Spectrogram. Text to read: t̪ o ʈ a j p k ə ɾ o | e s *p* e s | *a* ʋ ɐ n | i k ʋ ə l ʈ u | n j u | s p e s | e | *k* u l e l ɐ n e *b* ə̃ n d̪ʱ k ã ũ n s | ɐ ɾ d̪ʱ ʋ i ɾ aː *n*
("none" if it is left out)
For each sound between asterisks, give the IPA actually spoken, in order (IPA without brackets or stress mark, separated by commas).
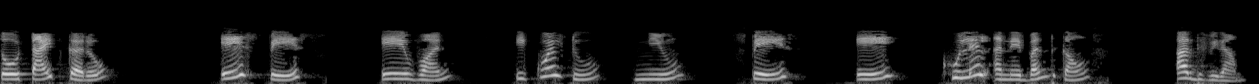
p, e, kʰ, b, m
